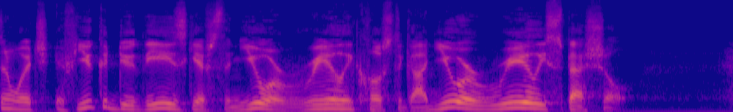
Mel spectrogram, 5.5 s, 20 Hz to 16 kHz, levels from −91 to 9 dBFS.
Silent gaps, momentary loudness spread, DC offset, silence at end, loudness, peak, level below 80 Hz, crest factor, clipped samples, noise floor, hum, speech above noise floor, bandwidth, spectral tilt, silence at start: none; 11 LU; under 0.1%; 0.85 s; -40 LUFS; -22 dBFS; -76 dBFS; 20 dB; under 0.1%; -76 dBFS; none; 36 dB; 16 kHz; -5 dB/octave; 0 s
